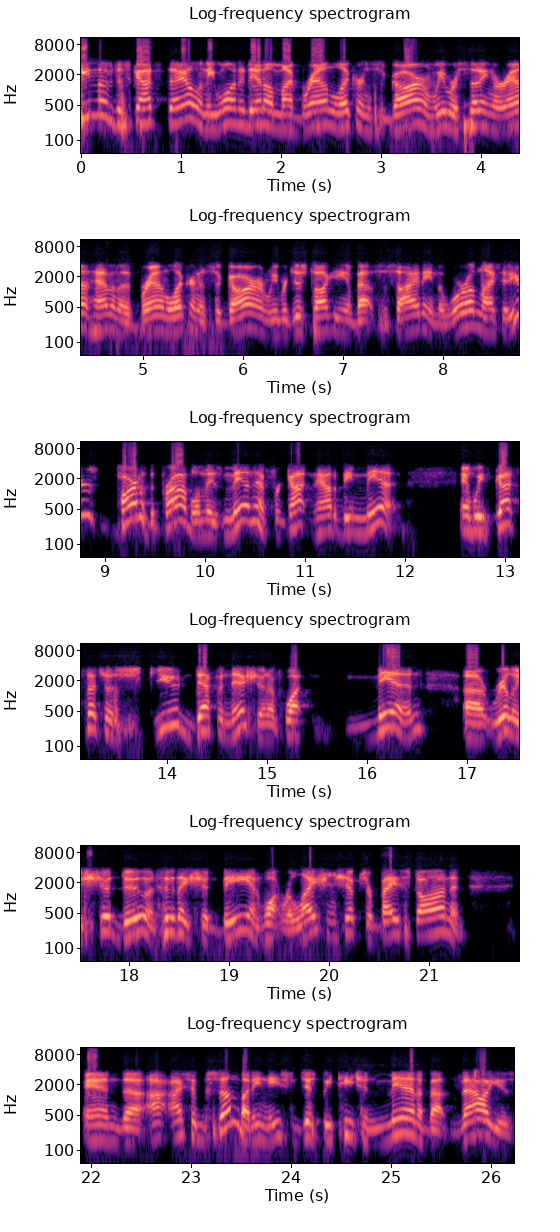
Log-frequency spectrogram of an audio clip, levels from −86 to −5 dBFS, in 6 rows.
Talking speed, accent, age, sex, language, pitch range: 210 wpm, American, 50-69, male, English, 170-275 Hz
